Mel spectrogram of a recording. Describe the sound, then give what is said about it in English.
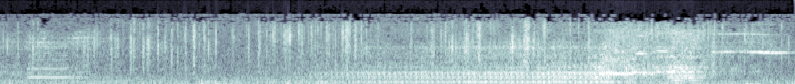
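A car engine turns over and settles into a low rumble, then revs louder as the car pulls away to drive to Quarry Road, its drone rising steadily. No voices, just heavy engine noise throughout. “Come on, hop in the car.”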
